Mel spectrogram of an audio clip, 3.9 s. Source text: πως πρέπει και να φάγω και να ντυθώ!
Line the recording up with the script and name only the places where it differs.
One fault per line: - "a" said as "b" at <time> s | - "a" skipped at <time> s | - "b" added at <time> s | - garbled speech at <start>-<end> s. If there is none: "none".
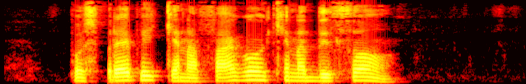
none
